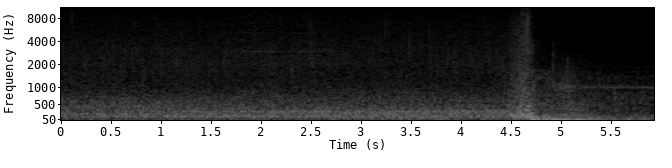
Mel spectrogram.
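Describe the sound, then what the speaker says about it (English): Steady rain hisses through a stormy night scene in Alan Wake 2, and a sudden thunderclap cracks and rolls near the end before the downpour continues, all fairly faint and with no voices. "Orland Dorr walked across the rain-slicked tiles of Caldera Street Plaza. The rain didn't seem to touch him"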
